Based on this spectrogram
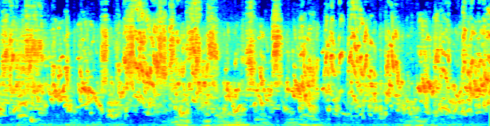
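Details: Breeding pair of budgerigars warbling without pause: fast high chirps, trills and squeaky notes layered densely, with faint low bumps in the middle.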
